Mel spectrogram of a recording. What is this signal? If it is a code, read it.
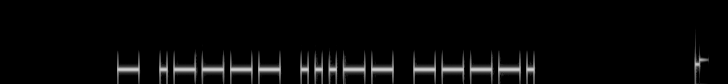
Morse code, heard as a keyed tone, about 17 wpm, 700 Hz. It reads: T139
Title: Numbers - Contest Style - 4-Digit 17wpm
